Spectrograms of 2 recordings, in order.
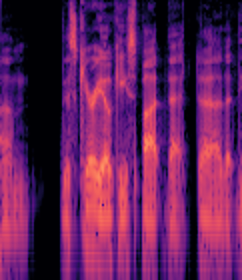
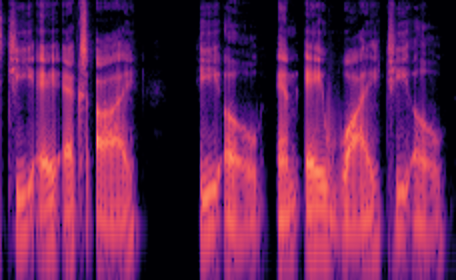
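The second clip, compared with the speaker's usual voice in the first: slow spelling out; slower than usual. Shown as a demonstration. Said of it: "easy to remember".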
